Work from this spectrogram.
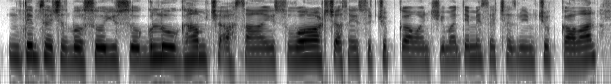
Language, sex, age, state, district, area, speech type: Kashmiri, female, 18-30, Jammu and Kashmir, Baramulla, rural, spontaneous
